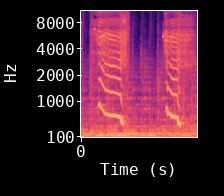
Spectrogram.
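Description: Small dog giving two short whining yelps, each falling in pitch, the second one near the end, over background music.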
